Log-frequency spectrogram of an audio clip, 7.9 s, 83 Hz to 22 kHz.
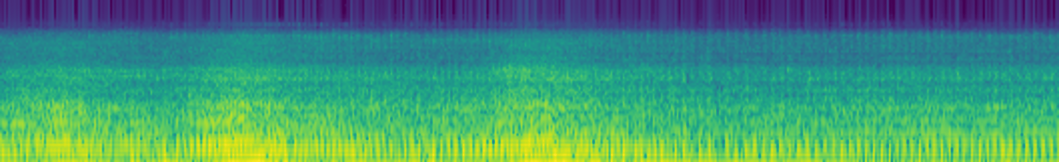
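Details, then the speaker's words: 1979 Honda CT90 idling and blipped: light tinny rattle over the engine beat from a worn cam chain, noisy even at full adjustment, before cam chain replacement. "See that little tingy noise? That's that cam chain rattling around. That's full adjustment."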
